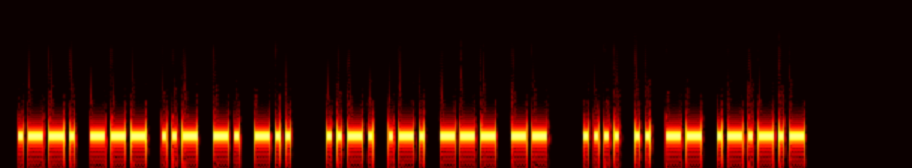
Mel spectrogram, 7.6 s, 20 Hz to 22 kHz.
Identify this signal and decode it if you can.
Morse code, heard as a keyed tone, about 28 wpm, 700 Hz. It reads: POUND FROM HIM.
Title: Sentences from Top 1000 Words - Review Part 2 - 28wpm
